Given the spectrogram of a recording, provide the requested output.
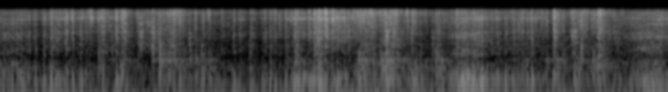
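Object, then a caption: Bar of soap cut with a metal blade. A solid oval green soap bar held in the hand is carved and shaved with a metal utility blade. Steady, crinkly scraping and crumbling shavings with a bright hiss over a low rumble, in short overlapping strokes with no clear gaps.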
